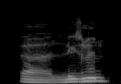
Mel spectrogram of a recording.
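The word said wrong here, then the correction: Losman: I feel like I'm pronouncing it wrong. – Lossman. JP Lossman.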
